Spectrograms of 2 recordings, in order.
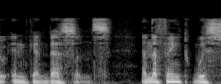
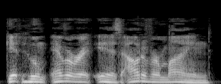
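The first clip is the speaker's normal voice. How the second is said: higher, insistent, urgent plea; pleading; 7 semitones higher, 4 dB louder than usual. Acted. Husband begs for help for his possessed wife, pleading. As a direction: beg for help. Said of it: "he pleaded".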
